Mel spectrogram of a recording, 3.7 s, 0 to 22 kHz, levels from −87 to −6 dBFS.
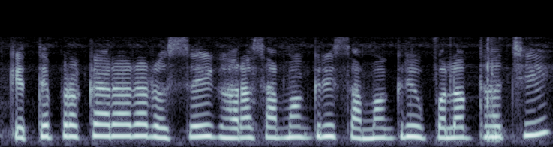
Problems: constant background noise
